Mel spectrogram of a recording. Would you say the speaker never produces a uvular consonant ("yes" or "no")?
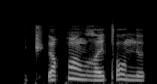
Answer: no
